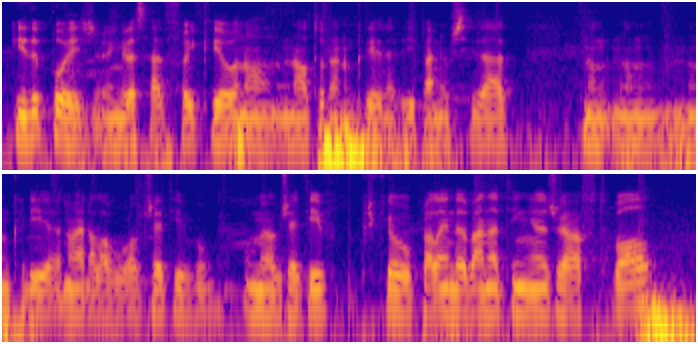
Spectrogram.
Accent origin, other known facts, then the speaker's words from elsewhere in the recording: Barcelinhos, Norte, Portugal; also born or lived in Carvalhal; Eu sou de Carvalhal, estou a viver em Barcelinhos desde os 12 anos.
